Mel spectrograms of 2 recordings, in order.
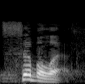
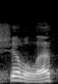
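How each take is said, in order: First: The word begins with an 's' sound. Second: The word begins with an 'sh' sound. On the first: The speaker calls it wrong. "they said Sibboleth" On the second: The speaker calls it right. "They didn't say Shibboleth"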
